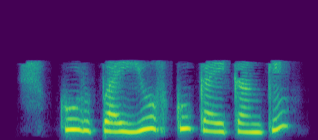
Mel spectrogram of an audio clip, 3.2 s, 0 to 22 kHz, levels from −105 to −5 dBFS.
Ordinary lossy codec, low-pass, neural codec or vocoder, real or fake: MP3, 24 kbps; 3.6 kHz; codec, 24 kHz, 0.5 kbps, DualCodec; fake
